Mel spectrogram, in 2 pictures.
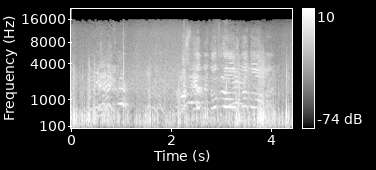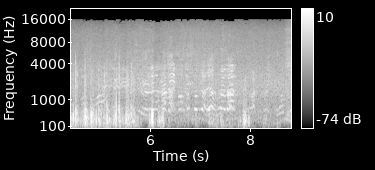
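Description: Young men shout and call to each other across an open football pitch.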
